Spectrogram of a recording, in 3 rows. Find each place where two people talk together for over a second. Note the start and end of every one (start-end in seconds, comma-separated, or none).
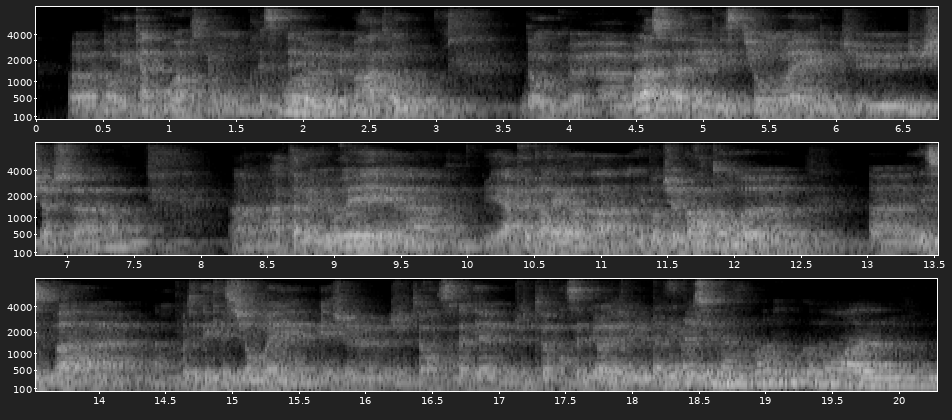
none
